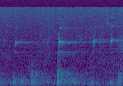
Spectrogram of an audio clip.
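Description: Marker pen on a whiteboard, writing: a few short, high squeaks with soft taps and strokes of the tip.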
